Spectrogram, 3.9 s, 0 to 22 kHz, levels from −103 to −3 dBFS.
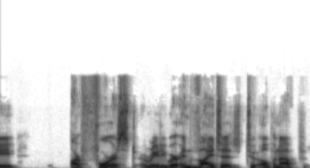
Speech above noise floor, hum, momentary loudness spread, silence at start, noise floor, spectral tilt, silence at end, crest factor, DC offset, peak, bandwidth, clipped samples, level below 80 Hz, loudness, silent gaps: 43 dB; none; 6 LU; 0 s; -60 dBFS; -4.5 dB/octave; 0.05 s; 16 dB; under 0.1%; -2 dBFS; 12.5 kHz; under 0.1%; -42 dBFS; -17 LUFS; none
